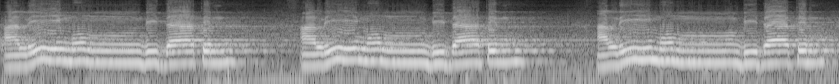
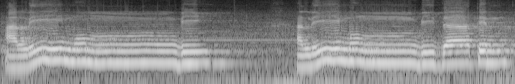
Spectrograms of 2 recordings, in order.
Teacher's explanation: mengganti suara nun sukun menjadi huruf mim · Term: iqlab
